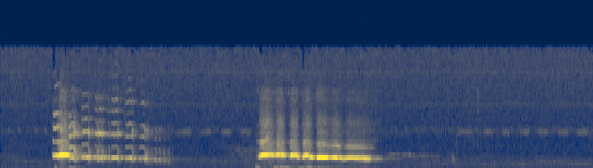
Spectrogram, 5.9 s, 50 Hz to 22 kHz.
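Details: Ruddy kingfishers calling back and forth on 12 April 2019, the first heard that year: two long, rolling whistled calls sliding downward, about two seconds apart, the second joined by low thumping noise.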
